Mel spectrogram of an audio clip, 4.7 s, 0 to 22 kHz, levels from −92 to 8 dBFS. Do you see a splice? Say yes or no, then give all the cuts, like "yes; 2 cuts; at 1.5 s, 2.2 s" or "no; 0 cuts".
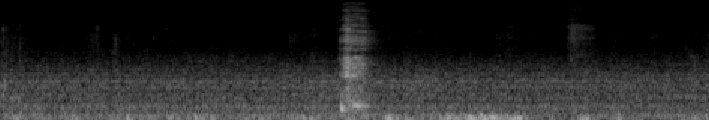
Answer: no; 0 cuts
